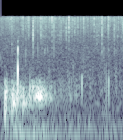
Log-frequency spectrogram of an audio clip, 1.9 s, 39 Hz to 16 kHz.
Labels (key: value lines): label: biophony, growl
recorder: SoundTrap 600 or HydroMoth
